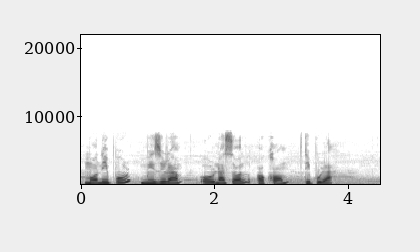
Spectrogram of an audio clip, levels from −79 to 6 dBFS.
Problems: none marked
